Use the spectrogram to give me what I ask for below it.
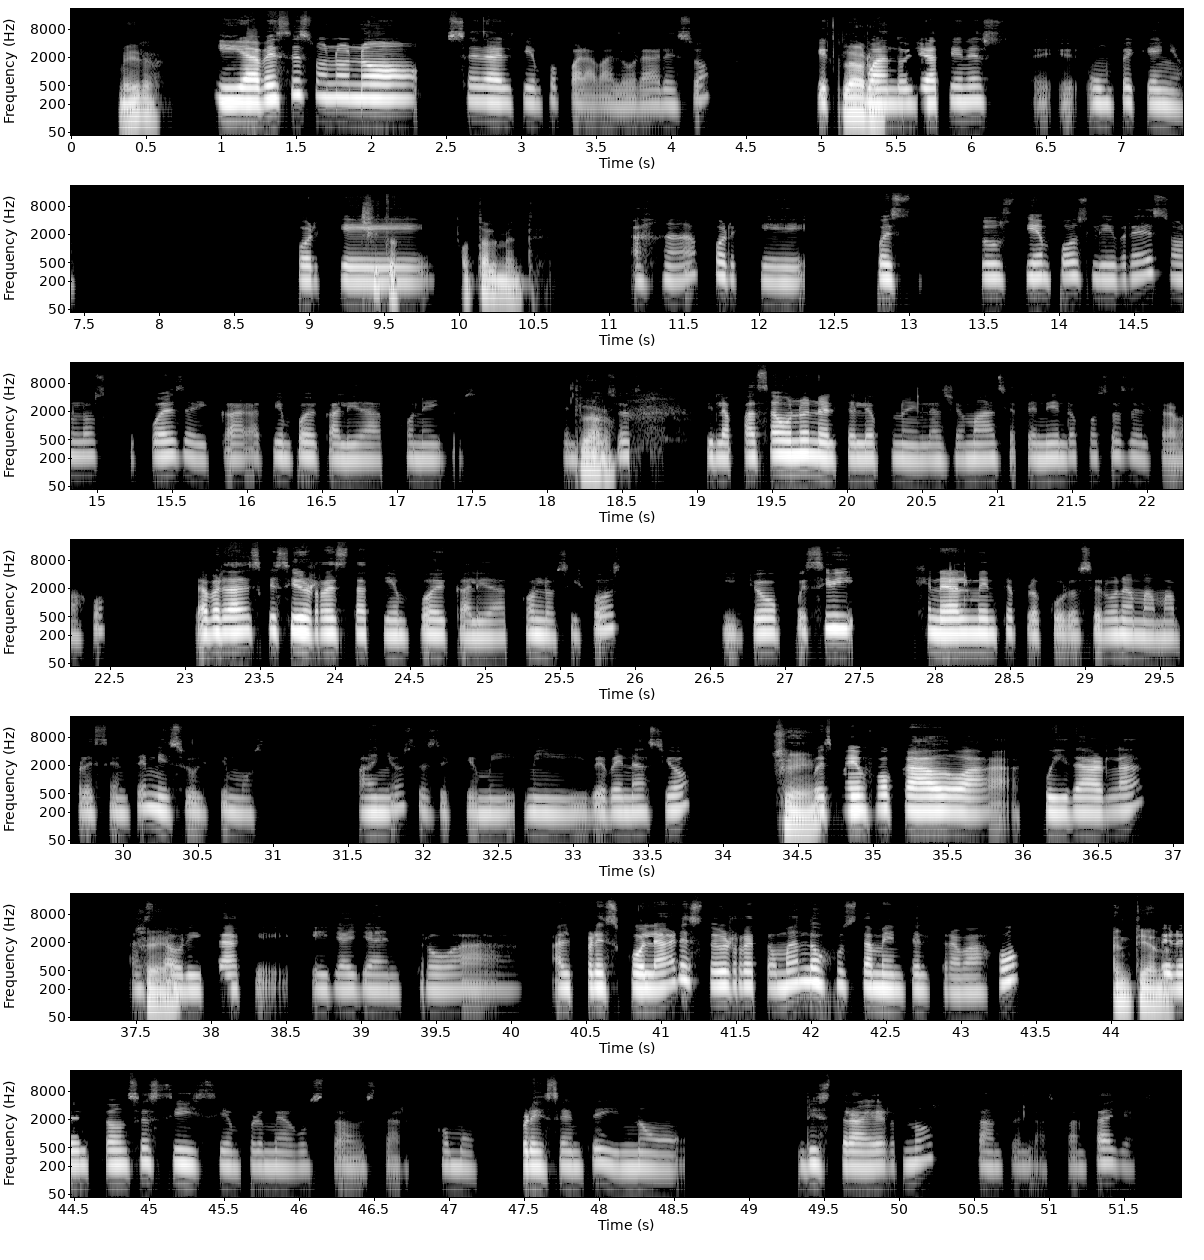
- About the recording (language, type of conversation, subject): Spanish, podcast, ¿Cómo sería tu día perfecto en casa durante un fin de semana?
- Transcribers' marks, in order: tapping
